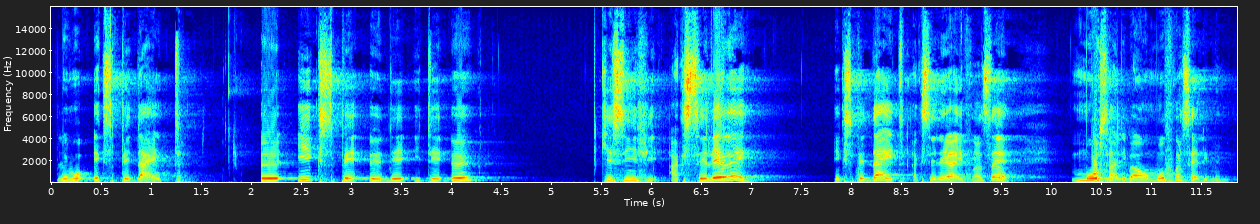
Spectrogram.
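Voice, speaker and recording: His voice sits high with a dark tone, and he carries a Haitian Creole accent. As a language tips presenter giving an informal pronunciation lesson, he is repetitive and halting, restarting many times.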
